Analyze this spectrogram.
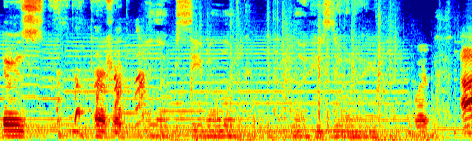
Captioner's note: quietly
